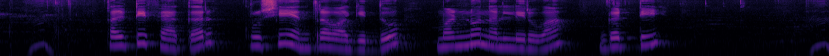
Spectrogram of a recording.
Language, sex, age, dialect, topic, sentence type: Kannada, female, 36-40, Mysore Kannada, agriculture, statement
